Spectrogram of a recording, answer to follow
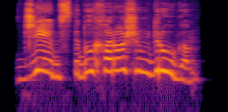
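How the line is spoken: Choking desperate shout. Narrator (Russian): Захлебываясь водой, кричал из последних сил Костя

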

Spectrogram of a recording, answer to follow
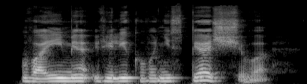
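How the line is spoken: Solemn proclamation. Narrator (Russian): торжественно провозгласил мужчина

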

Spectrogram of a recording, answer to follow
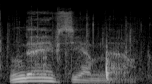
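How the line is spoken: Whispered. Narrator (Russian): прошептал он ей вслед

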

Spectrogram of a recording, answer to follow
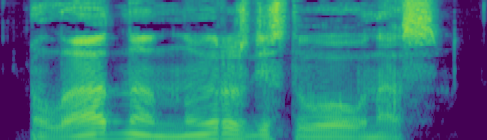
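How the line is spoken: Grumbling. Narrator (Russian): проворчал Фрэнки

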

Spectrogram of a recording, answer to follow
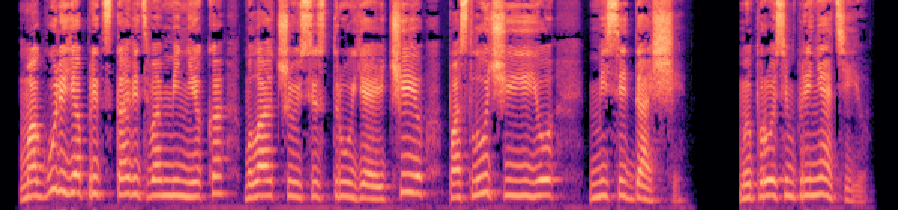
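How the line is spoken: Loud announcement. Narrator (Russian): одевальщик громким голосом объявил

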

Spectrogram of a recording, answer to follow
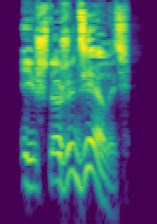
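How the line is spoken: Excited exclamation. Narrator (Russian): воскликнул Аршанский, словно женщина, получившая положительный тест на беременность

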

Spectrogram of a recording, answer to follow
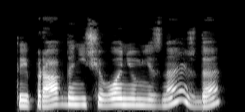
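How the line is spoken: Mocking question. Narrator (Russian): спросил он насмешливо

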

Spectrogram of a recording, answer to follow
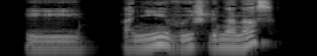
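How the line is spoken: Gruff mutter. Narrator (Russian): буркнул Жарков

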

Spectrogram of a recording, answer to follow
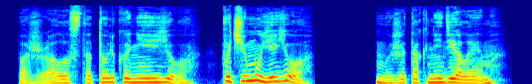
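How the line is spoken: Almost moaning. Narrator (Russian): Почти простонал Повелос

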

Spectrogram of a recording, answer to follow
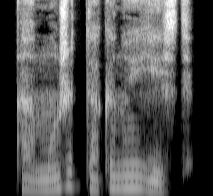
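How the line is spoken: Muttering. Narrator (Russian): пробормотала Селия

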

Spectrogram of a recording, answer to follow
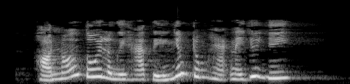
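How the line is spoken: Sudden shout. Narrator (Vietnamese): Khách hàng của tôi bỗng hét lên

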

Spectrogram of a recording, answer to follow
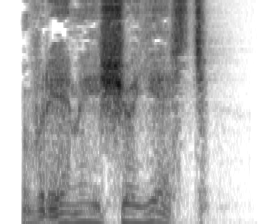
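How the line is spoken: Whispered, tattooed man. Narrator (Russian): прошептал татуированный

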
